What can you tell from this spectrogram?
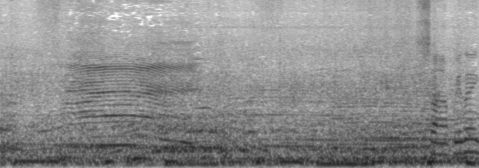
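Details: Fat cattle raging while being loaded onto a truck in Indonesia: a drawn-out, harmonic bellow with a steady pitch for about two seconds, over a low rumbling engine and background voices.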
